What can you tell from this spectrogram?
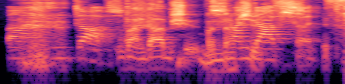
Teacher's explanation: you put the emphasis on the middle syllable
